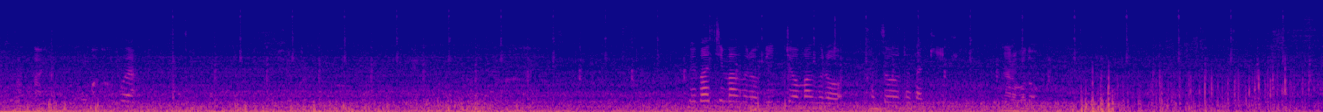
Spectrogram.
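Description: A car engine hums steadily while driving slowly.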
